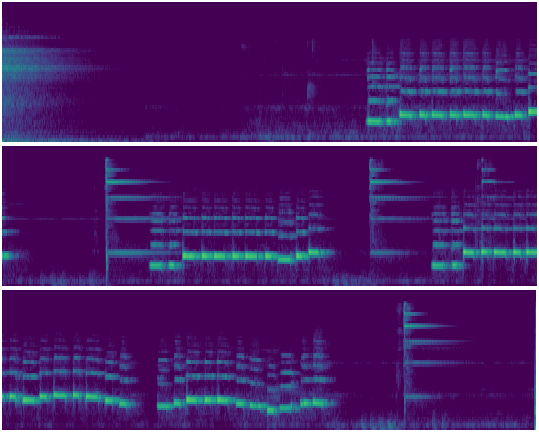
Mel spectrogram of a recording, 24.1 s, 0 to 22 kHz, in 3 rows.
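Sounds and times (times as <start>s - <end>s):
flute-like melody: 5.4s - 8.6s, 10.2s - 13.1s, 14.5s - 21.3s.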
